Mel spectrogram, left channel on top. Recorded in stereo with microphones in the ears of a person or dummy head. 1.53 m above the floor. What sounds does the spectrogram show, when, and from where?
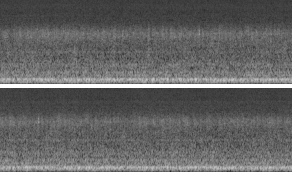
Only background noise.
